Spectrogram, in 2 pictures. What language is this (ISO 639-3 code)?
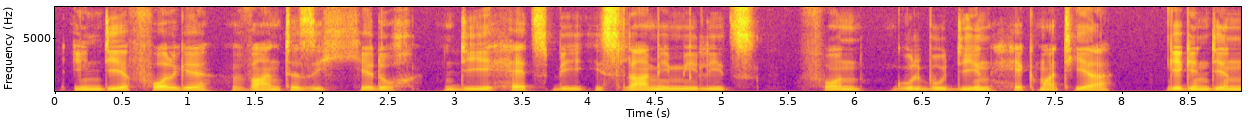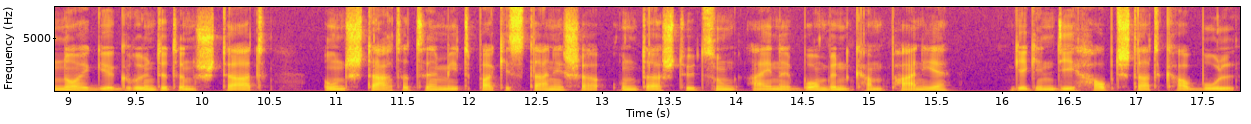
deu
